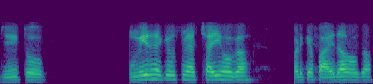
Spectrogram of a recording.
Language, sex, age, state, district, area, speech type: Urdu, male, 18-30, Bihar, Purnia, rural, conversation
